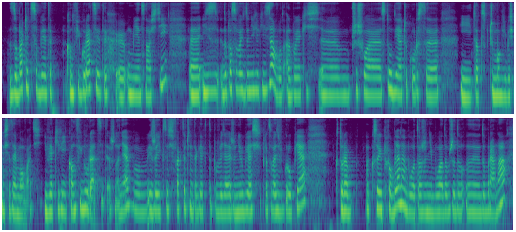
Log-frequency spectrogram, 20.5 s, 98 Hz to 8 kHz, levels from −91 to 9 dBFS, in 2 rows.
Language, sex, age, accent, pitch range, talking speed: Polish, female, 20-39, native, 200-240 Hz, 165 wpm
